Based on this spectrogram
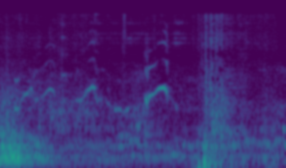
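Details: A pet budgerigar from Bangladesh utters a run of whistled notes that rise and fall in small arches, followed by a short clatter and quiet background noise.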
